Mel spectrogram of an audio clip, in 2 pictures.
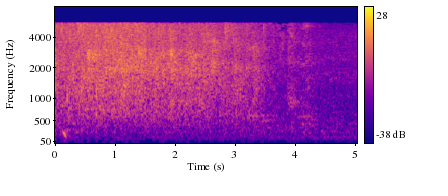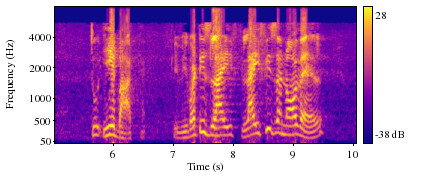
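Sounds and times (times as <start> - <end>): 
audience applause: 0.0 - 3.7
speech: 5.6 - 10.0.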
